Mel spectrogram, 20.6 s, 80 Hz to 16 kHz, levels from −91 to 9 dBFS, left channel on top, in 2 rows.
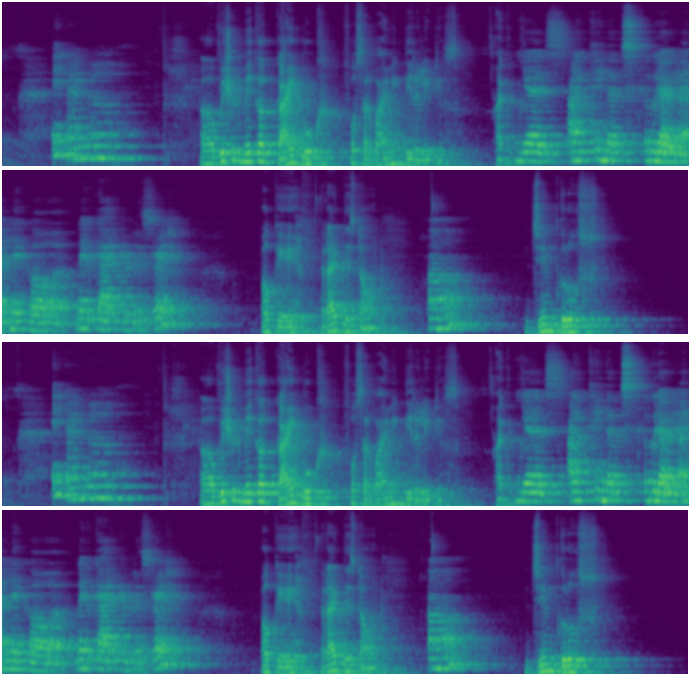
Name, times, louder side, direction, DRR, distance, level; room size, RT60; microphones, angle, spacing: voice 1, 0.3-1.8 7.7-12.9 16.7-17.1, right 1 dB, 50° right, -8 dB, 4.5 m, -22 dB
voice 2, 3.0-4.9 5.2-6.8 7.4-7.7 14.2-16.0 18.1-19.2, equal, ahead, 3 dB, 1.1 m, -21 dB
21.5 x 10.0 x 4.0 m, 1.4 s
head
